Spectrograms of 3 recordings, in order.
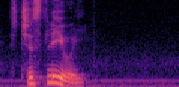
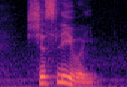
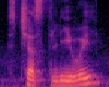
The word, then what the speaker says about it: счастливый: Счастливый. Can you hear the way I'm pronouncing it? Счастливый. This is the way we would read this word. However, Russians pronounce it счастливый. We replace s-cha with sh, счастливый.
